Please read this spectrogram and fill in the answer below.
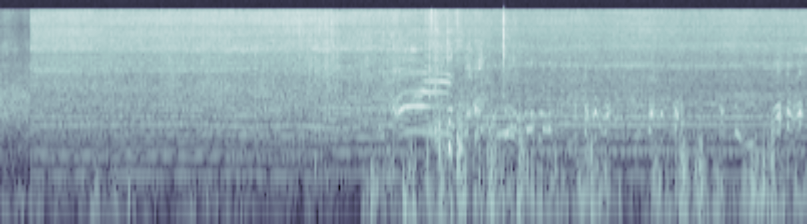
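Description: Steady, multi-pitched buzzing hum of a small camera drone's propellers hovering nearby. From about four seconds in it is joined by people laughing and shouting.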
